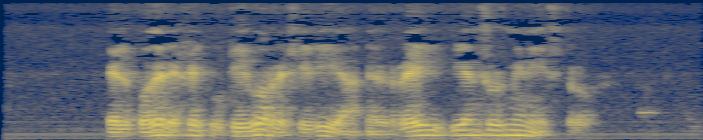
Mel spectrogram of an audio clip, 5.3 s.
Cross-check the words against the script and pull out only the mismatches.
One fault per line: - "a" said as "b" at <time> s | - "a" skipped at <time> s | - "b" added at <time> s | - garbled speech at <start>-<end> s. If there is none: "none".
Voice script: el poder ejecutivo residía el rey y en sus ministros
none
